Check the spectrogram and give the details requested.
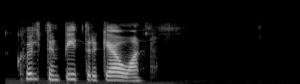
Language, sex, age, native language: Icelandic, female, 40-49, Icelandic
